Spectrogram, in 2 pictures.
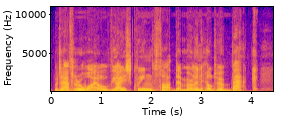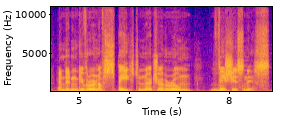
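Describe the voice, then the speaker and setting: A man acts out a haughty schemer from a fantasy video game. His voice is deep and dry, with lively rises and falls. He speaks in a measured, wryly disdainful way. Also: no echo, heavily acted. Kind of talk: video game cutscene acting.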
